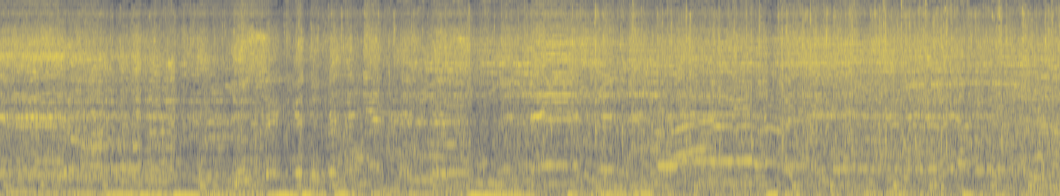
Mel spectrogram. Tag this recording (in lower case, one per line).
clip-clop
music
